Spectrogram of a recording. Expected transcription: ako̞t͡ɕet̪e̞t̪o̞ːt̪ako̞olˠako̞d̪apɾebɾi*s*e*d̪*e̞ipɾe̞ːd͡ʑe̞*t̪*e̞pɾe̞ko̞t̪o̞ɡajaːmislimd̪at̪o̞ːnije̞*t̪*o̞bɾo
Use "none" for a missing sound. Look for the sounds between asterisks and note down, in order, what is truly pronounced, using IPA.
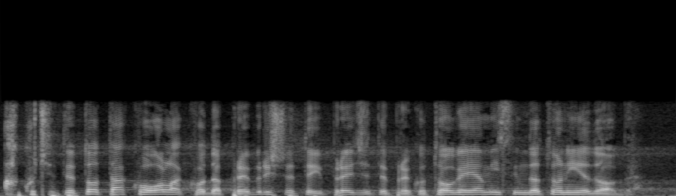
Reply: ʃ, t̪, t̪, d̪

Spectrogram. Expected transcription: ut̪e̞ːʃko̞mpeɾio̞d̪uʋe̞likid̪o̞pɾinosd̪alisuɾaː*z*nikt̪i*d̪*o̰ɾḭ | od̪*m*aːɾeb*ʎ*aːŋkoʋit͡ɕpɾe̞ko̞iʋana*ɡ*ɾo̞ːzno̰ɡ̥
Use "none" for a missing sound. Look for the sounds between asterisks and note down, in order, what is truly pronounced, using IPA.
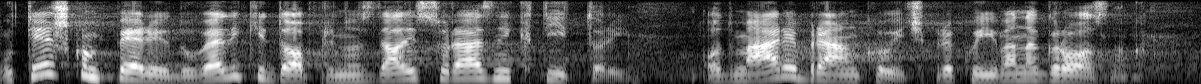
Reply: z, t̪, m, ɾ, ɡ

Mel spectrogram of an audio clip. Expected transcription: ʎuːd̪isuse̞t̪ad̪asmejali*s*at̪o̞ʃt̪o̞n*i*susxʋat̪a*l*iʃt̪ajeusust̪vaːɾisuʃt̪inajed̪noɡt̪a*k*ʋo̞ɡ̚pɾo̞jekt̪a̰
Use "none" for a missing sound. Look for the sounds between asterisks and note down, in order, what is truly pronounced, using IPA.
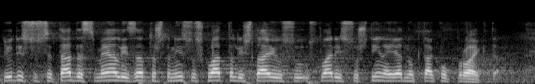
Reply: z, iː, l, k

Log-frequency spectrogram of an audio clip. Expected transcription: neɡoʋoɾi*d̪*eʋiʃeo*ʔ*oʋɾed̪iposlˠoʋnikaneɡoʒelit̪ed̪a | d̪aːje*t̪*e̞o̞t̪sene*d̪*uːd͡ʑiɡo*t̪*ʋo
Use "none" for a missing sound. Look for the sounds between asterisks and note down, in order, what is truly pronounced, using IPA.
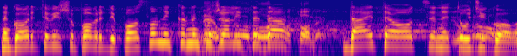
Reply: t̪, p, t̪, t̪, none

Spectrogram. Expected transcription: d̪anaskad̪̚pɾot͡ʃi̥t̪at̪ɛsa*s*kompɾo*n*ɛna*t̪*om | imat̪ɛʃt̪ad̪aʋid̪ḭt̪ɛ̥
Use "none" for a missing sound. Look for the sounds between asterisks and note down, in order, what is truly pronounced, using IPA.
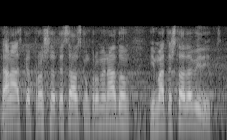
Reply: s, m, d̪

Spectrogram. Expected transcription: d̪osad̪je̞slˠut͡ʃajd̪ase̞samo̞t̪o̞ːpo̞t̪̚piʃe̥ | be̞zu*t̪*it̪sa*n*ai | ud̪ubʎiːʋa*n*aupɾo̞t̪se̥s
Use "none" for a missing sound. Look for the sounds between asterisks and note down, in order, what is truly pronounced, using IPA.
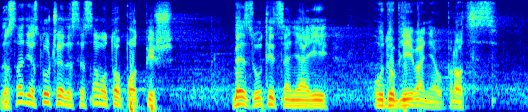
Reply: t̪, ɲ, ɲ

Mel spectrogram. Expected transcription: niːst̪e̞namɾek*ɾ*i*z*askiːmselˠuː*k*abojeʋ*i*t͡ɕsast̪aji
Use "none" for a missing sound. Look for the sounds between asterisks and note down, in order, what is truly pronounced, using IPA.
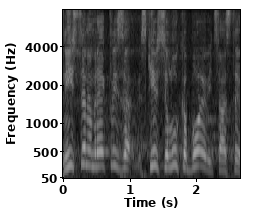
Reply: l, z, k, i

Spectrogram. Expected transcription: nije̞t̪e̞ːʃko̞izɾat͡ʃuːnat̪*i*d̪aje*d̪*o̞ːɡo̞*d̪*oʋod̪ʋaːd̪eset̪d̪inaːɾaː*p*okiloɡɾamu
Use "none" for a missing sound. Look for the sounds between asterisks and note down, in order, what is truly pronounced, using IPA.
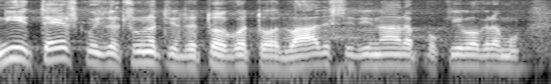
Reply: i, t̪, t̪, p

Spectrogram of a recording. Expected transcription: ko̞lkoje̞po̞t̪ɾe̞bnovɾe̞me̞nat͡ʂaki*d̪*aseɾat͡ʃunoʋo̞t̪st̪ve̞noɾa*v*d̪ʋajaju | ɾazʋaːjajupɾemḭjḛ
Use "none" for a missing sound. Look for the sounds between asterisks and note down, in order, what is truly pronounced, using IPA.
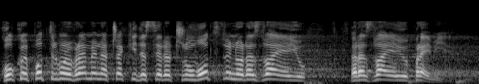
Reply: d̪, z

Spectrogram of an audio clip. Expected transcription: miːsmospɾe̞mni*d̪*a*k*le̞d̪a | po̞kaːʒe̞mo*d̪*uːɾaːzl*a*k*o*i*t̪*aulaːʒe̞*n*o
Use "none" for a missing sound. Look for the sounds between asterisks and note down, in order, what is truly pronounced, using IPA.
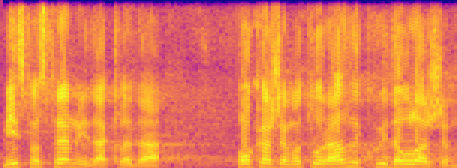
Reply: d̪, k, t̪, i, u, d̪, m

